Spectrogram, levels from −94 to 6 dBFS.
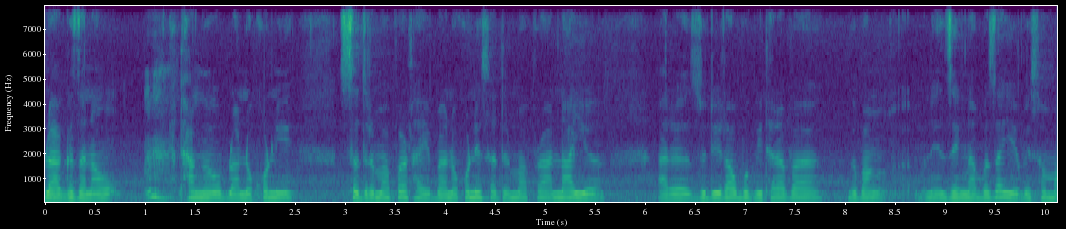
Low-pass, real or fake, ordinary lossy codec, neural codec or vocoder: none; real; none; none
